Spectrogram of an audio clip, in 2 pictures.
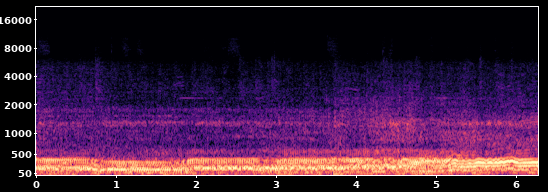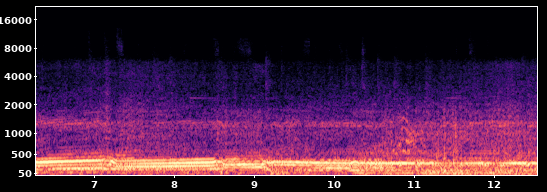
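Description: Wind buffets loudly past the rider.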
